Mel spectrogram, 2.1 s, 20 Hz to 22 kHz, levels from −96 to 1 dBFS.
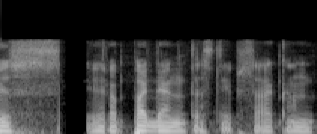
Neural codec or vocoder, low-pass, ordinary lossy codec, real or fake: vocoder, 44.1 kHz, 128 mel bands every 256 samples, BigVGAN v2; 7.2 kHz; MP3, 64 kbps; fake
